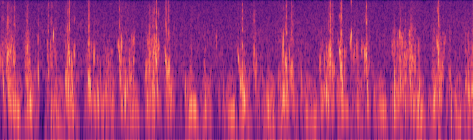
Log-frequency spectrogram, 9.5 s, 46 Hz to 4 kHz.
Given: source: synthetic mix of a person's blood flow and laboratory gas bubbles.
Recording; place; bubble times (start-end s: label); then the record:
Doppler ultrasound of blood flow; precordium
0.00-0.33 s: bubbles
0.47-0.61 s: bubbles
0.73-0.79 s: bubbles
0.92-1.14 s: bubbles
1.27-1.52 s: bubbles
1.70-2.25 s: bubbles
2.31-2.71 s: bubbles
2.88-3.19 s: bubbles
3.25-3.45 s: bubbles
3.77-3.85 s: bubbles
4.29-4.33 s: bubbles
4.72-4.95 s: bubbles
5.04-5.15 s: bubbles
5.53-5.92 s: bubbles
6.35-6.92 s: bubbles
6.97-7.39 s: bubbles
7.81-8.41 s: bubbles
8.65-8.91 s: bubbles
8.96-9.03 s: bubbles
9.28-9.47 s: bubbles
From the record:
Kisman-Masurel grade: 243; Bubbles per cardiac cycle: several, 3 to 8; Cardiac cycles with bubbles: 100%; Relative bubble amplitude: loud (0.450 to 0.775); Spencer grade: 3 (all of the cardiac periods contain showers or single bubble signals, but not dominating or overriding the cardiac motion signals); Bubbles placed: anywhere in the cardiac cycle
